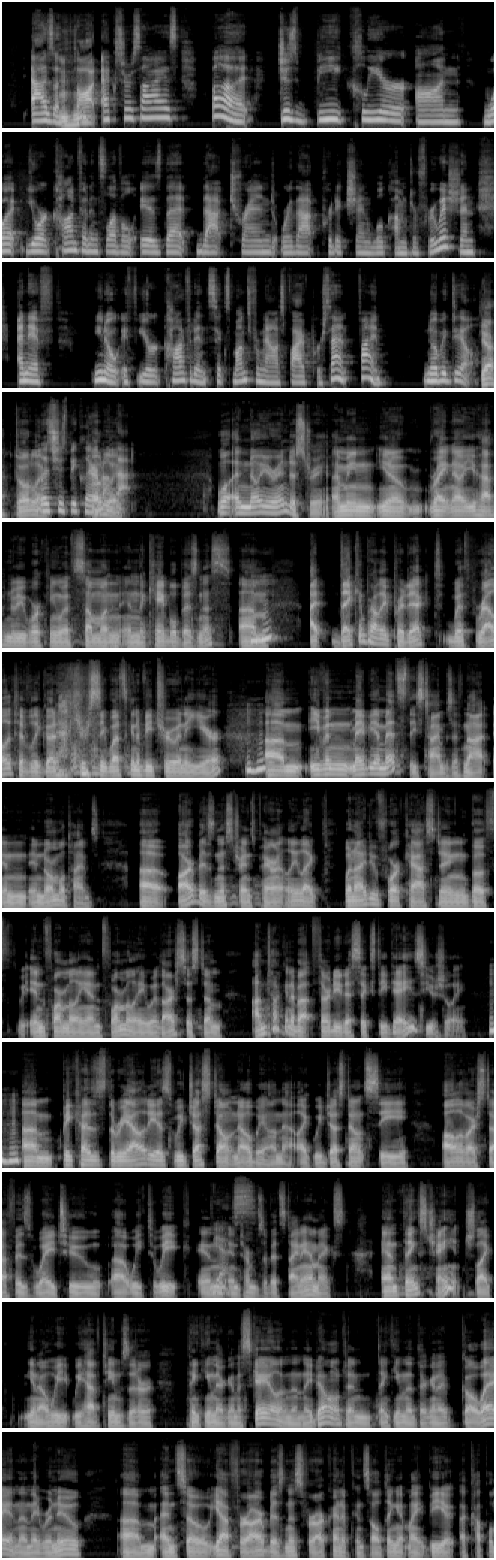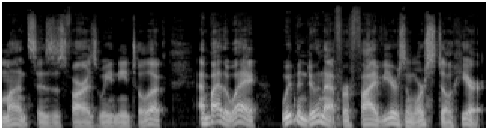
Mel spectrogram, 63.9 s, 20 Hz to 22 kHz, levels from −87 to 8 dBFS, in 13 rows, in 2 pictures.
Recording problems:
none

